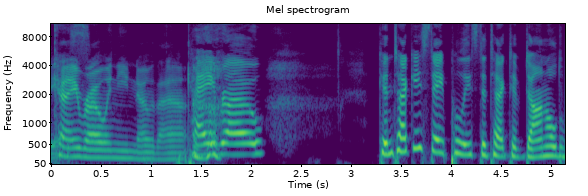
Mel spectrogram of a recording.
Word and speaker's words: Cairo: i don't love that for you illinois it's pronounced cairo kentucky state police detective donald wilson was put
